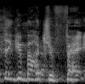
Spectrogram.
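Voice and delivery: hammy high Australian jibe; awful Australian accent. Retold or imitated. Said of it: "in, in the accent".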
